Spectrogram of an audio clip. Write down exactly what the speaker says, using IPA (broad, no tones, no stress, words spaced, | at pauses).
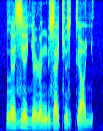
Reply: lɛzʲɛʎɛ ɭɛŋyzæcʉz kʲɑʎ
